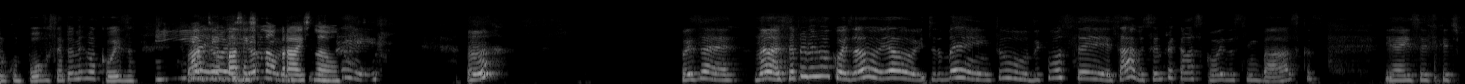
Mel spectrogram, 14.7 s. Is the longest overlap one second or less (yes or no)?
no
